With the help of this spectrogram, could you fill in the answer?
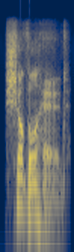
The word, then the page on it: shovelhead: British English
